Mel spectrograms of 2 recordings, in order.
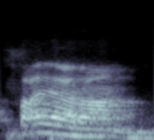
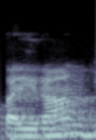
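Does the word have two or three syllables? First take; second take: three; two. First: The word is said with three syllables. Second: The word is said with two syllables. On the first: The speaker calls it right. "तायारान यहां पर जबर" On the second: The speaker calls it wrong. "तैरान की जगह"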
